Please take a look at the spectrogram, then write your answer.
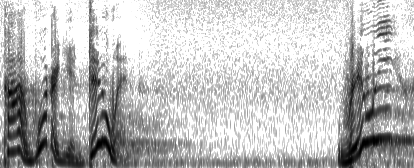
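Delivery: high, incredulous "Really?" repeated; mock-exasperated rant at God; exasperated complaint. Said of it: "this crying out".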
